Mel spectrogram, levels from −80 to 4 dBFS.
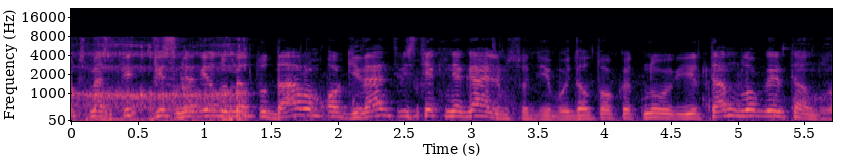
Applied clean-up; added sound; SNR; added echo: none; Liquid; 8 dB; none.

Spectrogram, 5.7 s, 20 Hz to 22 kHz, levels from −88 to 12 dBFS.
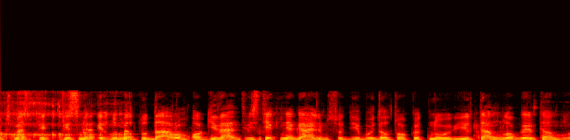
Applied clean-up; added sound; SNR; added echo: neural mask model RNNoise.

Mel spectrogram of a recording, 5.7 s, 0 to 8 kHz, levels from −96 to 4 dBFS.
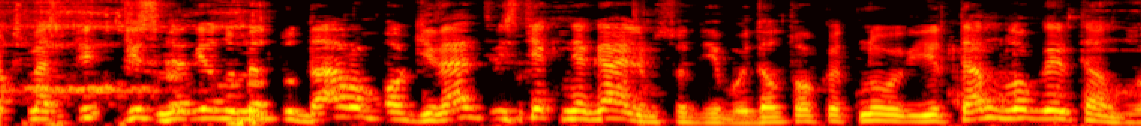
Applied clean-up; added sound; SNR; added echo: classical method Wiener filter.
